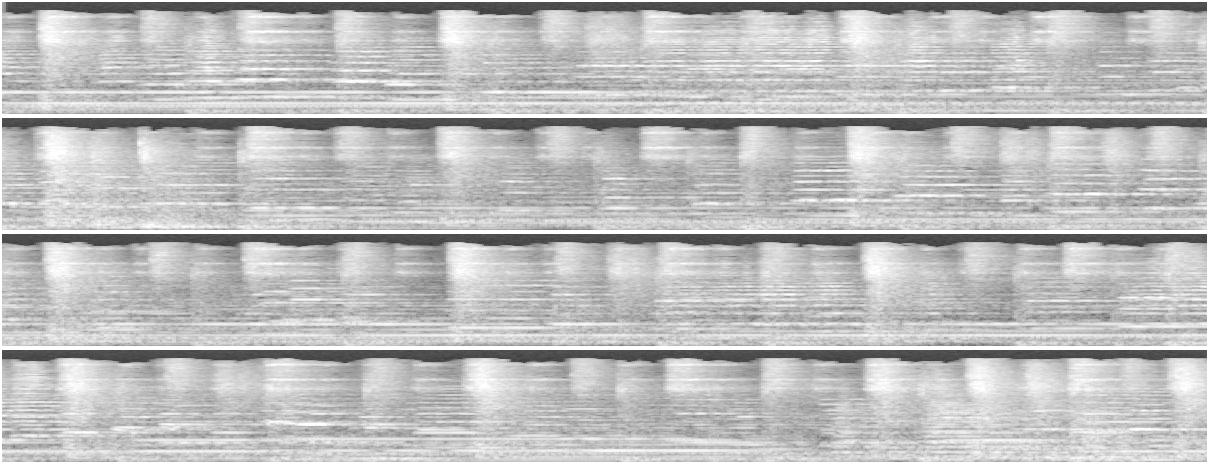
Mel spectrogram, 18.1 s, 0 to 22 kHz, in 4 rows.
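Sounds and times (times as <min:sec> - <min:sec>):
brass and woodwind chords: 0:00.0 - 0:18.0.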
